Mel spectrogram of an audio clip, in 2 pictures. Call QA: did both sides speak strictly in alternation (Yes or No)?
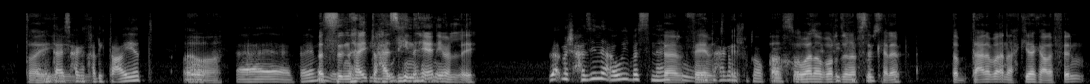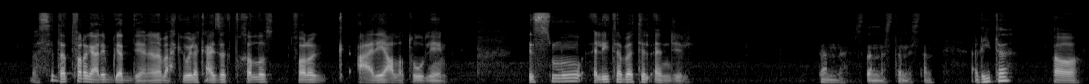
No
